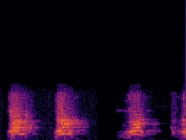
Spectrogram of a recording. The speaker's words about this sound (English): I'm going to try to sing over the dog if I can.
